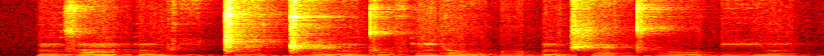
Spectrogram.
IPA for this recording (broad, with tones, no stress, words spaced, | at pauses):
nzõ˧˥˧p mbi̤˧˥˧ǁɛ̤˥˧ɡ͡ǁø˧˥˧ ndu˥˧f mʲo˥˧wʔu˨˦ʔ nd͡ʒɛ˨˦dʱu˧˥˧ʔi˥˧m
